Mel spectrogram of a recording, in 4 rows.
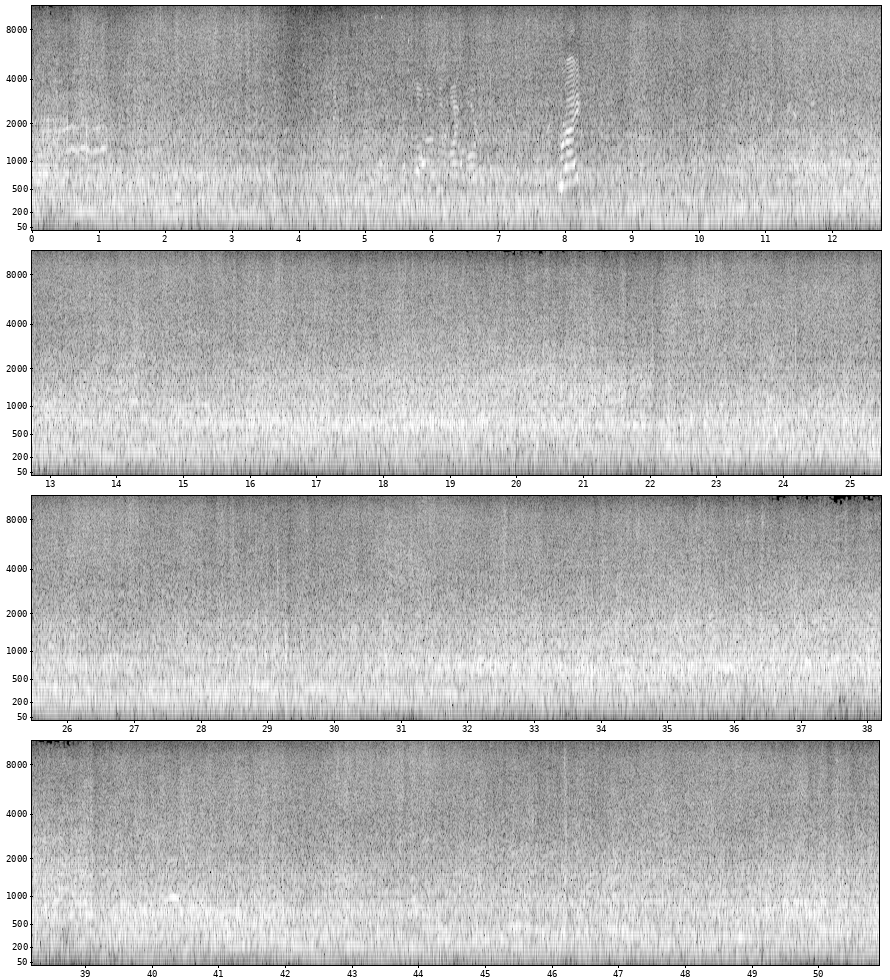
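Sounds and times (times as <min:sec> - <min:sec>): race car engines: 0:00.0 - 0:50.9.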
